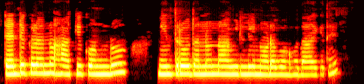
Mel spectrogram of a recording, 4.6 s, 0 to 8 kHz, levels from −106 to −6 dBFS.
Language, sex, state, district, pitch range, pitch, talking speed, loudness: Kannada, female, Karnataka, Gulbarga, 245-275 Hz, 250 Hz, 90 wpm, -17 LUFS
